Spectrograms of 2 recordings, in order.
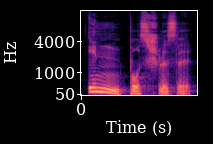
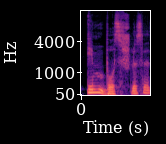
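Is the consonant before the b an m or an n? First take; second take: n; m. First: An n sound comes before the b. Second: An m sound comes before the b. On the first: The speaker calls it right. "Mit N, wie Nordpol" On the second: The speaker calls it wrong. "Es heißt nicht Imbusschlüssel"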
